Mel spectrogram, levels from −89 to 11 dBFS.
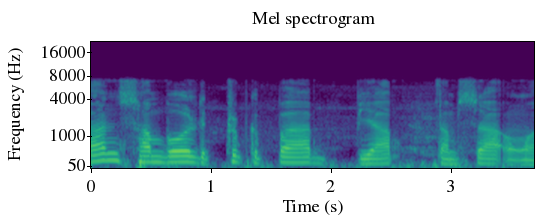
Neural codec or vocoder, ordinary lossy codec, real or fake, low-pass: none; Opus, 24 kbps; real; 7.2 kHz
